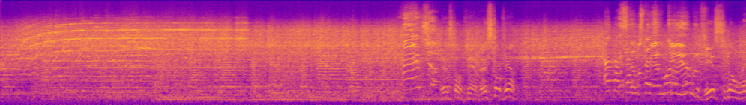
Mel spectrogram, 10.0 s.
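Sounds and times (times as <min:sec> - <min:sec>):
spaceship engine roaring as it takes off from inside an asteroid cave: 0:00.0 - 0:09.9
speech: 0:06.0 - 0:07.4, 0:08.4 - 0:09.9.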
